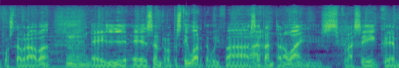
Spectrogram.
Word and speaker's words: Rod Stewart: Rod Stewart.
